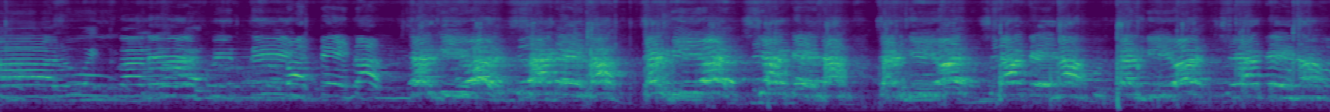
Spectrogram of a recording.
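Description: A group of girls singing a Punjabi folk song together, with hand claps. The singing grows fuller and louder about three seconds in.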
